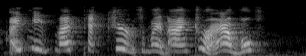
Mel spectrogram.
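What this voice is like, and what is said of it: Poor imitation of elderly woman. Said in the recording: “that was a terrible old Rose impression”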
